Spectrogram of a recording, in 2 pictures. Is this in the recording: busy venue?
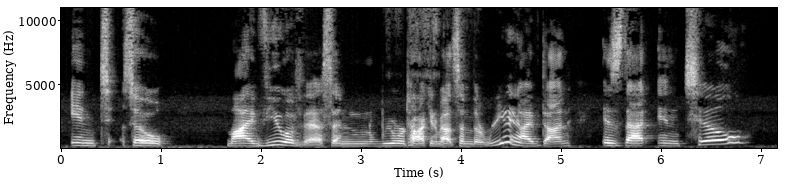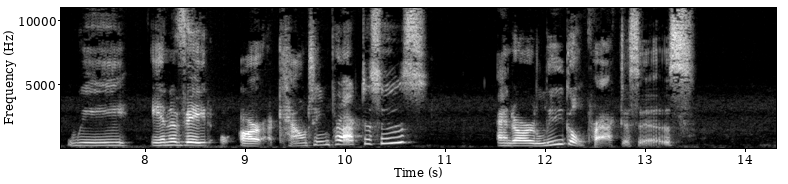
no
